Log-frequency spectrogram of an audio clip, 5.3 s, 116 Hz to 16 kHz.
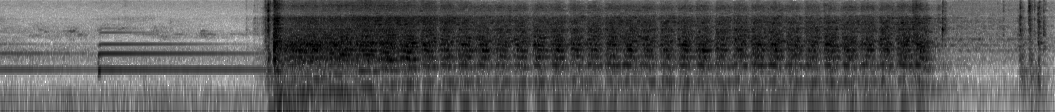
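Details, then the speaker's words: Vehicle with a new 550 CCA battery, after removing a plate near the throttle: fuel pump hums, then about three seconds of starter cranking with no firing; cranks but won't start, fuel smell, lean-running code; owner suspects it's running too lean. "Yeah, there's no fire whatsoever. And it did that the last time."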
